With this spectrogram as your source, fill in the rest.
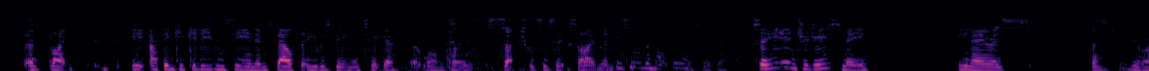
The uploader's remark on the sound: we FINALLY get back in the car and talk nonsense for a while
